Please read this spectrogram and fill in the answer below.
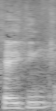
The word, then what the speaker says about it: hating: Eh, inmediatamente después voy a leer la cita de, Pleasure of Hating o ¿Se dice hating? ¿Estoy pronunciando bien? – sí. Bien, perfecto.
